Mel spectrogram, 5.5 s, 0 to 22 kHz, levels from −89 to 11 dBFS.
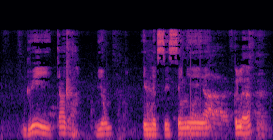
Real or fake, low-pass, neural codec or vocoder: real; 9.9 kHz; none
